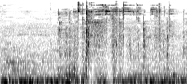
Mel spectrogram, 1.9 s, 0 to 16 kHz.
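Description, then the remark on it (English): Keys jangle as a key is taken out at mailbox number 580, a quick flurry of bright metallic clinks and rattles lasting under two seconds, over a steady low rumble. “I can just get my key, our boxes.”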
